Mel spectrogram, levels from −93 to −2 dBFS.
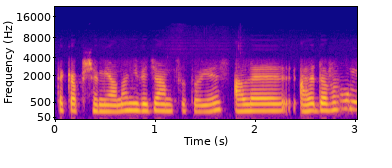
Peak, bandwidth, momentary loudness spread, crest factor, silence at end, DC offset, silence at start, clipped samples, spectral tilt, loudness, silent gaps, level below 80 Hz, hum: -2 dBFS; 6.4 kHz; 6 LU; 18 dB; 0 s; under 0.1%; 0 s; under 0.1%; -7.5 dB/octave; -19 LUFS; none; -68 dBFS; none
